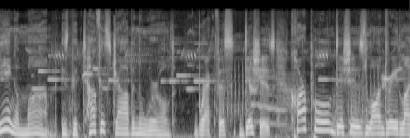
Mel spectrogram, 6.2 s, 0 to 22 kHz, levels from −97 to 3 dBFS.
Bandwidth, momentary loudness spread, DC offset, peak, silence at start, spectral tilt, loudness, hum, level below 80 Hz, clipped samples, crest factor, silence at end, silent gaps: 16 kHz; 6 LU; under 0.1%; -6 dBFS; 0 s; -4.5 dB/octave; -19 LUFS; none; -42 dBFS; under 0.1%; 12 dB; 0 s; none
